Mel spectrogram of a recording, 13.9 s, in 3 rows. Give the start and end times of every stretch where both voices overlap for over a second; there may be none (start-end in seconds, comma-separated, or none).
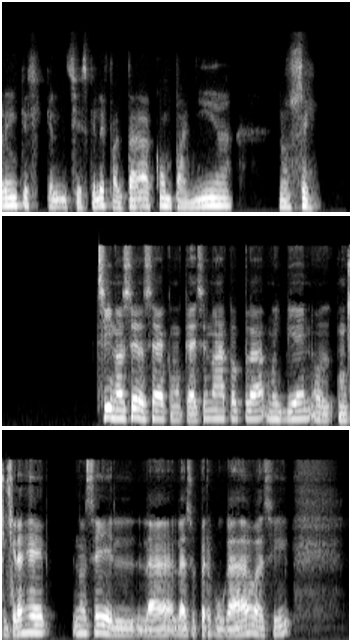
none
